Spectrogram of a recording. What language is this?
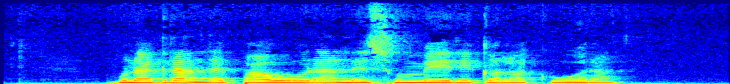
Italian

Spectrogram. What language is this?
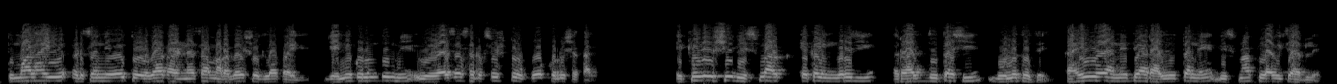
Marathi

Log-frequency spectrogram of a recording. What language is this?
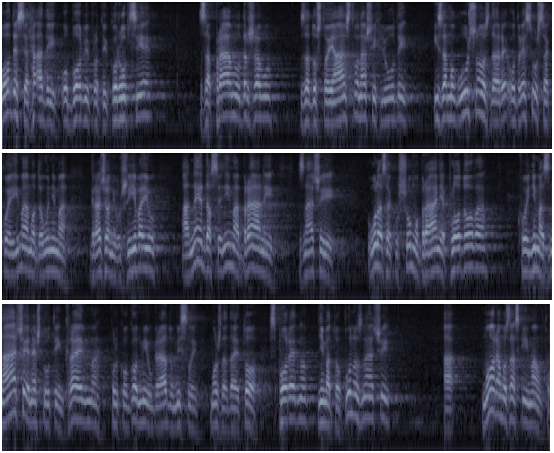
Croatian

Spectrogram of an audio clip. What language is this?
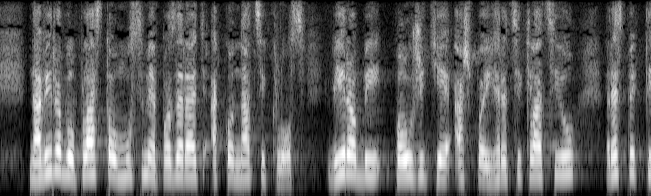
Slovak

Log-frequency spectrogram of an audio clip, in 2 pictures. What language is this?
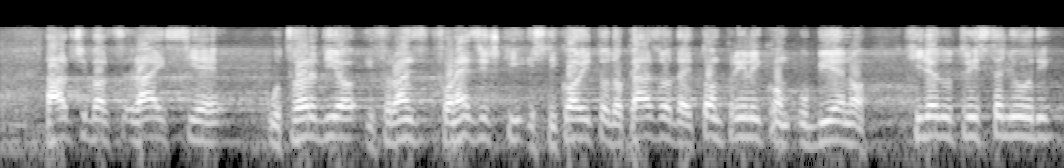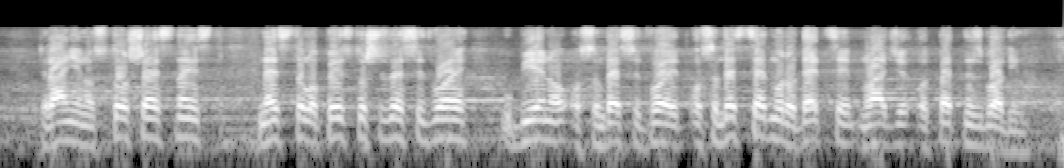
Serbian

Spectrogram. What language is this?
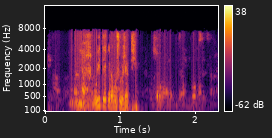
Kinyarwanda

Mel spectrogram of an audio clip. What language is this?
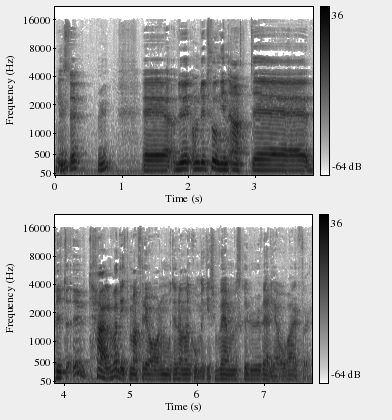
Swedish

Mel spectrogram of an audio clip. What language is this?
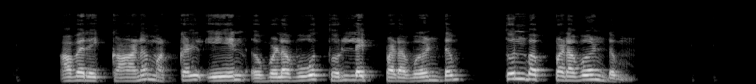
Tamil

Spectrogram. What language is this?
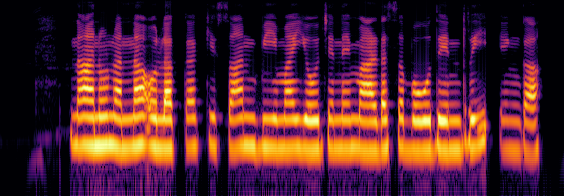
Kannada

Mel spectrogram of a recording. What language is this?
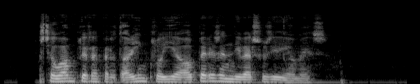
Catalan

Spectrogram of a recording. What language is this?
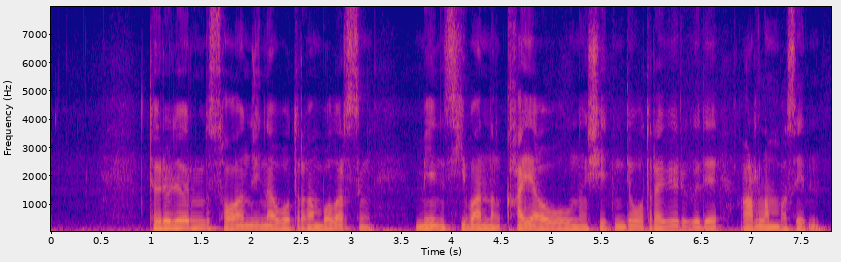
Kazakh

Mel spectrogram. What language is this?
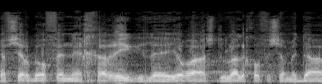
Hebrew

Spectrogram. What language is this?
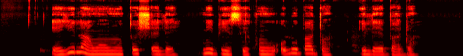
Yoruba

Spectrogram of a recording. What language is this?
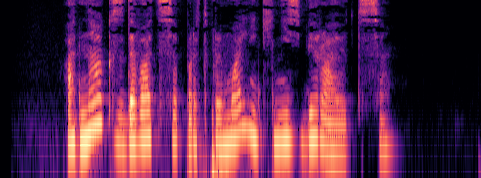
Belarusian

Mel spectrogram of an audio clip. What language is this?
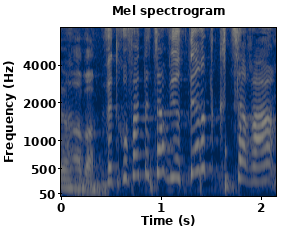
Hebrew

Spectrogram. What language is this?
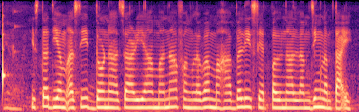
Manipuri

